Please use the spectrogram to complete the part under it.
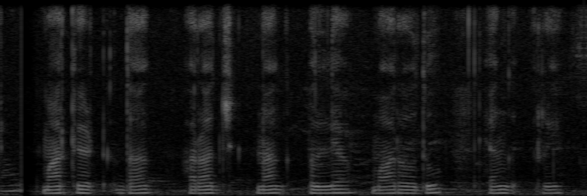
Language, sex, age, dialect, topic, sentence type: Kannada, male, 18-24, Northeastern, agriculture, question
